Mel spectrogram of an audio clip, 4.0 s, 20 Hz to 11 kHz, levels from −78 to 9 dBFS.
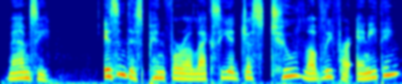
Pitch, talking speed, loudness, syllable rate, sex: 195 Hz, 165 wpm, -20 LUFS, 5.4 syllables/s, female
